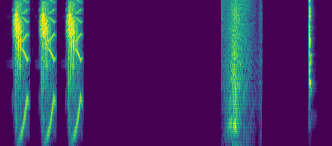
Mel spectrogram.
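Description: Quiz-video sound effects: three quick, rising-pitch pops in the first half second as the answer options appear on screen, then a short whoosh near the end.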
